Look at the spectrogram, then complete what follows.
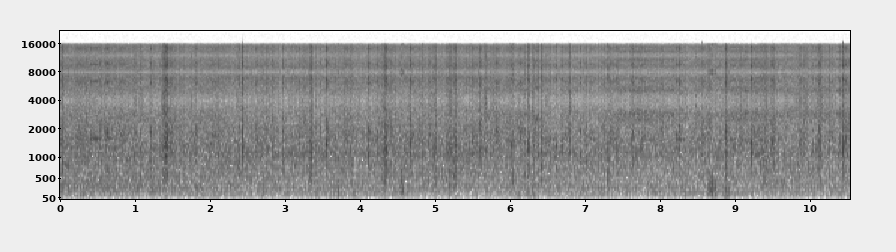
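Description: Bicycle riding on concrete: a steady rush of wind on the microphone and rolling noise from a knobby tyre, with scattered small clicks and knocks, one sharper knock about a second and a half in.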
